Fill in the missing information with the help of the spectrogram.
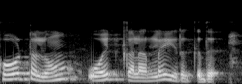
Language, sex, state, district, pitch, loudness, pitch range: Tamil, female, Tamil Nadu, Kanyakumari, 230 Hz, -14 LUFS, 180-245 Hz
